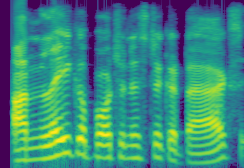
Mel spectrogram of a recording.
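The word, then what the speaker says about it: ATT&CK: MITRE has a framework, ATT ampersand CK, which is pronounced as attack framework, adversarial tactic techniques and common knowledge.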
